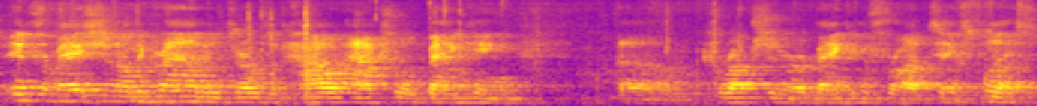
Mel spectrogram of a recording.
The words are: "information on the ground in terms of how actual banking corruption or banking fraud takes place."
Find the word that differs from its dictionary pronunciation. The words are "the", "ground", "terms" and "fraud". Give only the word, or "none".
none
